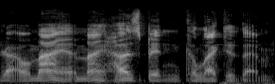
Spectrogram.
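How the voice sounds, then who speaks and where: Speaking at a fairly slow pace, a man puts on a raspy character voice. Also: very deep, low pitch for a man. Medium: actual play.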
